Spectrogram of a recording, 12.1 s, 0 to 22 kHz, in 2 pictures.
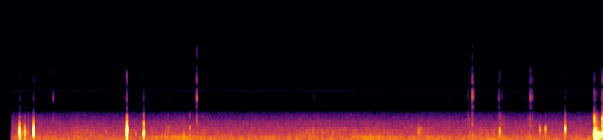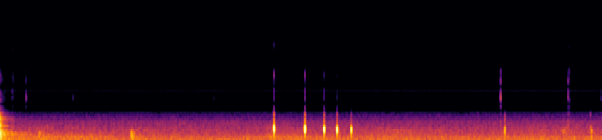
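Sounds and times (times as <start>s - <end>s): low hiss: 0.2s - 12.0s
sharp clicks and knocks: 4.7s - 6.4s.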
